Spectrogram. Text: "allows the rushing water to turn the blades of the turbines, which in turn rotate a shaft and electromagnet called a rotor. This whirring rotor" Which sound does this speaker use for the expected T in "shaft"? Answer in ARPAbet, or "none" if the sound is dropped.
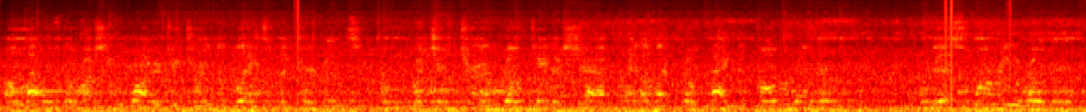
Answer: none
